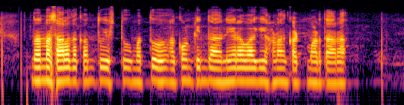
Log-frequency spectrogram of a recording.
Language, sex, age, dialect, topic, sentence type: Kannada, male, 18-24, Central, banking, question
